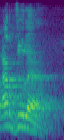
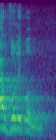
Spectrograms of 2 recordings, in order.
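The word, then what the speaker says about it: أَرْجُلَ: Kalau Syiah Rafidhah bacanya wa arjulikum. Arjuli bacanya. Karena ma'tuf ke masah. Jadi kalau Syiah Rafidhah kaki cukup diusap. Salah atau keliru? Salah dan keliru. Yang benar arjula ma'tuf ke mana ma'tufnya?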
